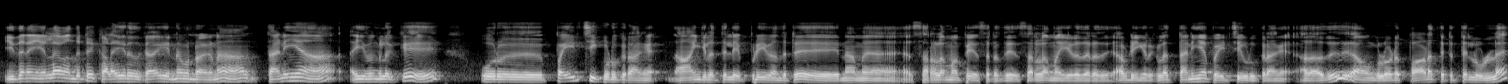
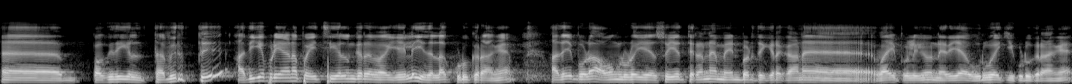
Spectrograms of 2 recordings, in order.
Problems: none marked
